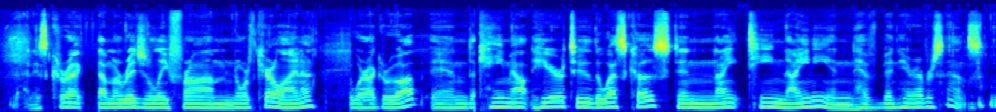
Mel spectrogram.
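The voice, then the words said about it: Gentle regional accent. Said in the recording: “with your gentle accent, you perhaps are not a native of Jefferson County”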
